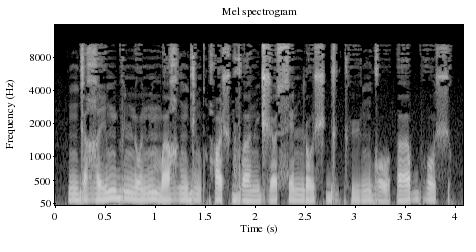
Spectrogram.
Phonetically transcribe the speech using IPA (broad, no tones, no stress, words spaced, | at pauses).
ŋɡeʁimbyn ʊn mɐʁ ŋɡenqʰoʃɡwɐnd͡ʒœ sɪnɽʊʃɡɪ ʈʰyŋɡo | ɐbʱoʃ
